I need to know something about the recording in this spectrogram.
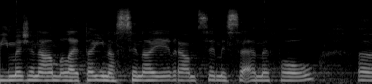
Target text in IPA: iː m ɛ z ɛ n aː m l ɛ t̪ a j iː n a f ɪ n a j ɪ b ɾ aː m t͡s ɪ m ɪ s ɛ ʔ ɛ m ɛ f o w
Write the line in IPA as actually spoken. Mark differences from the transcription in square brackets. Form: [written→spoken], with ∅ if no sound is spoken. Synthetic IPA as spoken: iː m ɛ [z→ʒ] ɛ n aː m l [ɛ→ɛː] t̪ a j iː n a [f→s] ɪ n a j ɪ [b→v] ɾ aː m t͡s ɪ m ɪ s ɛ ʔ ɛ m ɛ f o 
